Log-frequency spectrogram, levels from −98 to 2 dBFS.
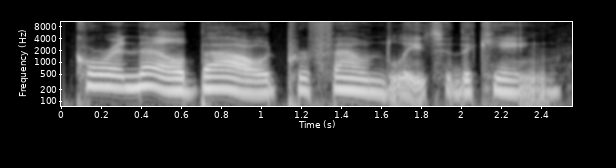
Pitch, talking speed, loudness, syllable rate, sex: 195 Hz, 140 wpm, -15 LUFS, 4.5 syllables/s, female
